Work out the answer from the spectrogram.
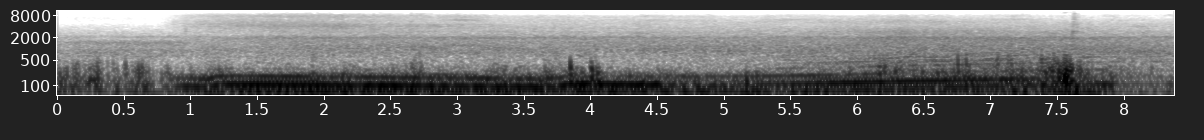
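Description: A car engine running steadily at low revs, with a low even hum. It starts about a second in and cuts off shortly before the end, with a brief sharp knock just before it stops.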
